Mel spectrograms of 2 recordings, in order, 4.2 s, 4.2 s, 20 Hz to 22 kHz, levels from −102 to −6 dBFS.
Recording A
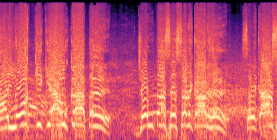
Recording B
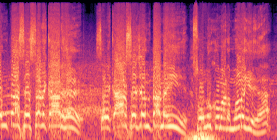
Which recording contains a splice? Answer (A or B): B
